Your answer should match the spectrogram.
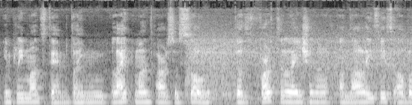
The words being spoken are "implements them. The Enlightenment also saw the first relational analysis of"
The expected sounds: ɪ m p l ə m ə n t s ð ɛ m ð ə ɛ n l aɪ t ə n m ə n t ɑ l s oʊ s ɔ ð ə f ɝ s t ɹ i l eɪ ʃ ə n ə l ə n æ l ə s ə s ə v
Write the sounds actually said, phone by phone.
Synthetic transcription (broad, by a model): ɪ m p l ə m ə n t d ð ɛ m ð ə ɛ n l aɪ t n m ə n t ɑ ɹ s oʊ s ɔ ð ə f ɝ t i l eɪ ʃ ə n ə l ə n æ l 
